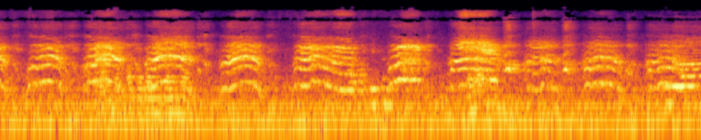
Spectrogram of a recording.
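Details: Newborn just after a normal vaginal birth following a normal pregnancy: strong, rhythmic crying, about one cry a second, loud and clear-voiced; vigorous normal newborn cry.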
